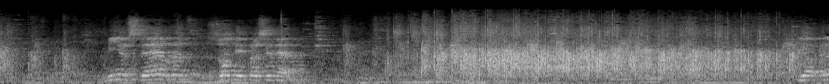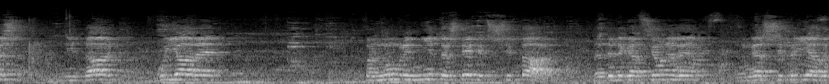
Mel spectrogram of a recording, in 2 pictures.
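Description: A middle-aged man speaks calmly into a microphone, heard through loudspeakers in a large room.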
